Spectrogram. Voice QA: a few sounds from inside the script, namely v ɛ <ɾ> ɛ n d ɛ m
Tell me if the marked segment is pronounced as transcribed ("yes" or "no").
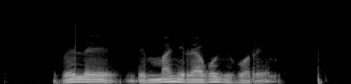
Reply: no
